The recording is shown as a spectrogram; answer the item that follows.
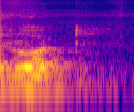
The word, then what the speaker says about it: wrote: यहीं पर आपका हो गया जैसे रोट, WROTE, रोट लिखना है, तो W से नहीं देखेंगे, रोट उच्चारण हमारा क्या आ रहा है, रोट, W साइलेंट हो जाता है इसमें, तो रोट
